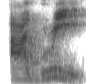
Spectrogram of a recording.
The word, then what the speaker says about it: agree: the first right so take a look agree agree first or second syllable second correct agree so the the stress goes into the second syllable let's see this one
